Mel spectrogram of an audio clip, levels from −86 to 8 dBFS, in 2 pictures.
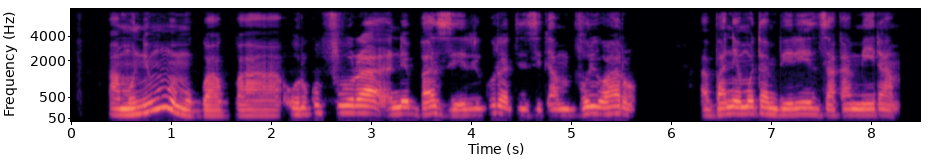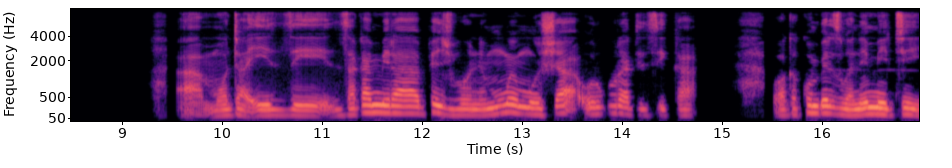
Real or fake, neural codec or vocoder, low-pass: real; none; 7.2 kHz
